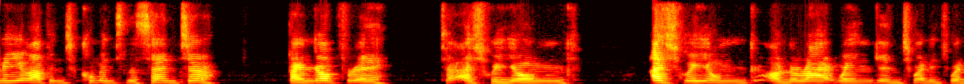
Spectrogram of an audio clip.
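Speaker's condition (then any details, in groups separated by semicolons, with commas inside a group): Cerebral palsy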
